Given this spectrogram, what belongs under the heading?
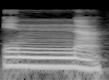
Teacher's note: you pronounce the first noon sakin, and then the sound of the second noon comes directly out without taking a pause or breaking the sound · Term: gemination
